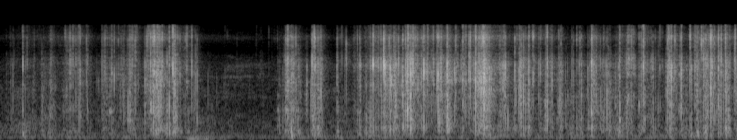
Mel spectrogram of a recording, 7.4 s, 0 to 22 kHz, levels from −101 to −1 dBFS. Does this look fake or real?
fake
